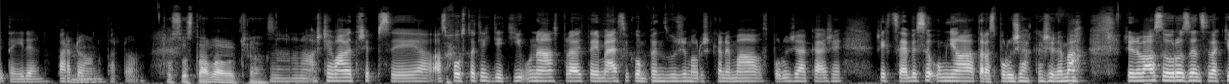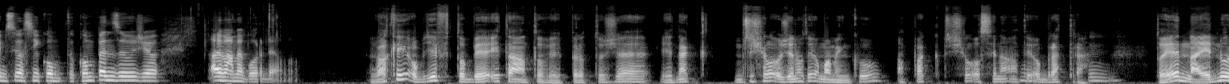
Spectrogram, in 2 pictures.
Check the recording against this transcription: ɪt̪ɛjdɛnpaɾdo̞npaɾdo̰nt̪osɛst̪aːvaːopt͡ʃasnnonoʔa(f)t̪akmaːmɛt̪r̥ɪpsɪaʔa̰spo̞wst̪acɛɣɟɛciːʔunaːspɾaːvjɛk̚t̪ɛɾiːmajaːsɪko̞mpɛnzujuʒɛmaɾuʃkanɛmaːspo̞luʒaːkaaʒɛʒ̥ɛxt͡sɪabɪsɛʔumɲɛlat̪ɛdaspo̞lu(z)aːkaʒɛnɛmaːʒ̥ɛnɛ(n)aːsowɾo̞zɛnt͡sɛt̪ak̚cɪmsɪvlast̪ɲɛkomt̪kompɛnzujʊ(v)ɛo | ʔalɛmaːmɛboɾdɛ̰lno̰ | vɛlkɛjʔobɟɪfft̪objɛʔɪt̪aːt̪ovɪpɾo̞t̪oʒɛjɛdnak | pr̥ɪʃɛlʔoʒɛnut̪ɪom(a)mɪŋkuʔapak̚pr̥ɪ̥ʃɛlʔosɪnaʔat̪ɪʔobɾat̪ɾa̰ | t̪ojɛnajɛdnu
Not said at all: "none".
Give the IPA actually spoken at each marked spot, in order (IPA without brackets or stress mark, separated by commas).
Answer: ʃ, ʒ, m, ʒ, a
